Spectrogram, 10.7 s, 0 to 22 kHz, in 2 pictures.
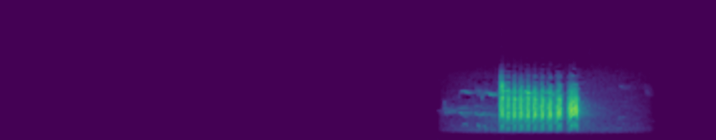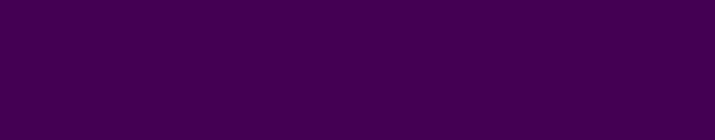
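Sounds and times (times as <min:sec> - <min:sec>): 
Eurasian blue tit scolding call: 0:03.7 - 0:04.4.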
